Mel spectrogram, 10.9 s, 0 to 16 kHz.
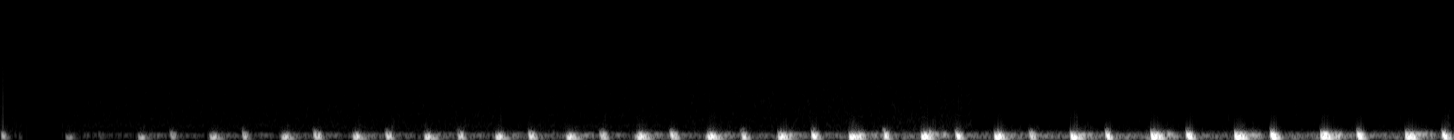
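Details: Recording of a member's heartbeat at each auscultation point at rest: regular paired low heart thumps at roughly 95–100 a minute, fading in as the stethoscope settles; normal heart sounds.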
